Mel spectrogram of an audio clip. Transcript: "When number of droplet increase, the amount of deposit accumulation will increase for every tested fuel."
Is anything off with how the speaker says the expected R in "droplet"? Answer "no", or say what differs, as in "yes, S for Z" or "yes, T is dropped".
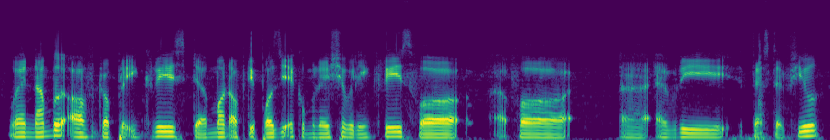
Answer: no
